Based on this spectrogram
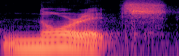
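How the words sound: It is said with an English accent.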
